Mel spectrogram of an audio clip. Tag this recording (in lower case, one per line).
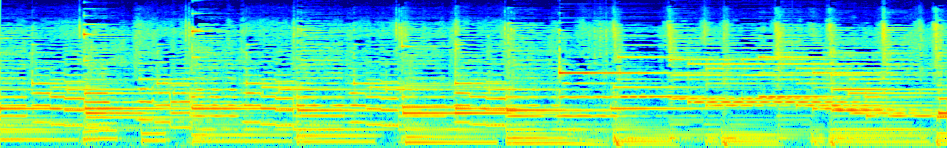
music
